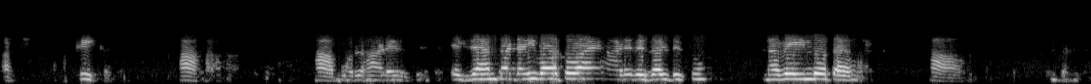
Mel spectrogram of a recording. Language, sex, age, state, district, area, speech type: Sindhi, female, 30-45, Uttar Pradesh, Lucknow, urban, conversation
